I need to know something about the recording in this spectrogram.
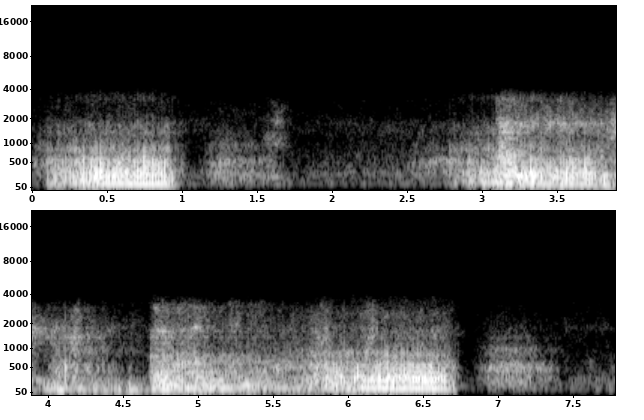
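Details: Dog (Karl) lying flat out on the floor asleep, snoring with loud, rattling, rumbling breaths separated by quieter pauses.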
